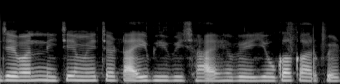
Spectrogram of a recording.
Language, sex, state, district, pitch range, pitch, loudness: Chhattisgarhi, female, Chhattisgarh, Jashpur, 175-185 Hz, 180 Hz, -19 LUFS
